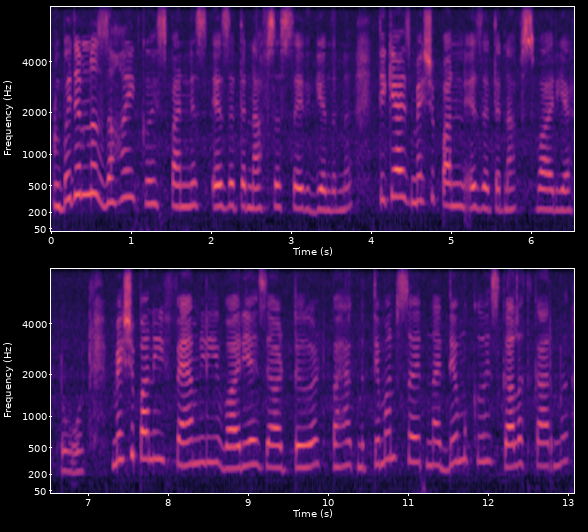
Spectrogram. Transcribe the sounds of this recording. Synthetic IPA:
bɨd̪imnɨzɐɦãjĩkɨ̃ːspɐnʲːisezɐt̪inɐfsɐsət̪ɡind̪nɨ | t̪ikʲaːzʲmeʃipɐnnʔezɐt̪enɐfʰsʋaːɾijaʈoːʈʰ | meʃipɐnɨifɛːmliʋaːɾijazʲaːʈəːʈʰbɐɦɐknɨt̪imɐnsəjt̪nɐd̪imkɨːsʲɡɐlɐt̪ʰkaɾnɨ

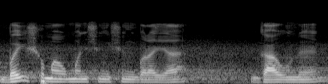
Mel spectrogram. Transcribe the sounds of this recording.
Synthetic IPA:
bəjsɔmawmɐnsiŋsiŋbɐɾaja | ɡawnɯ

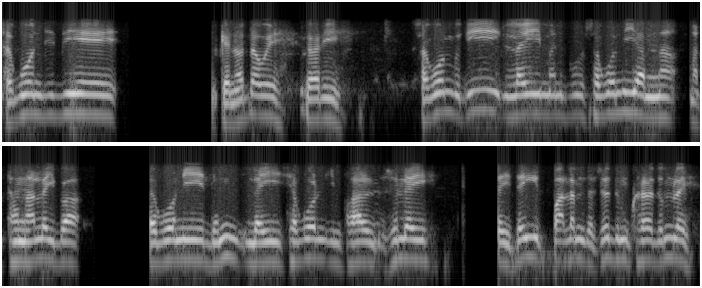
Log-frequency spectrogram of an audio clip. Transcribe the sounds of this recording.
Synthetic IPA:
sɐɡɔnzidie | kajnɔtawekɐɾi | saɡɔnbudilɐjmɐnip̬uɾsɐɡɔndijamnɐmɐtʰawnalɐjba | sɐɡɔnidumlɐjsaɡonimpʰaldɐsulɐj | lajtajpalɐmdɐsudumkʰɾadumlɐj

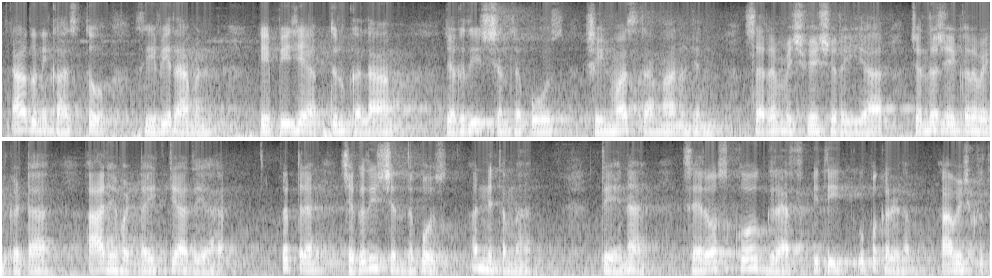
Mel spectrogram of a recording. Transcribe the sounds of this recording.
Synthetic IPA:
aːd̪ʱunikaːst̪u | siːʋiɾaːmɐn | eːpid͡ʒeːɐb̚d̪ulkɐlaːm | d͡ʒɐɡɐd̪iːʃt͡ʃɐnd̪ɾɐpoːs | ʃɾiːnʋaːsɾaːmaːnud͡ʒɐn | sɐɾɐmʋiʃʋeːʃuɾɐjːaːt͡ʃɐnd̪ɾɐʃeːkɐɾɐʋeŋkɐʈɐ | aːɾʱjɐpɐʈːɐit̪jaːd̪ɐjɐɦɐ | t̪ɐt̪ɾɐd͡ʒɐɡɐd̪iːʃt͡ʃɐnd̪ɾɐpoːs | ɐnjɐt̪ɐmɐɦɐ | t̪eːnɐ | seɾoːskoːpɡɾaːpʰit̪iupɐkɐɾɐɳɐm | aːʋiʃkɾut̪ɐ

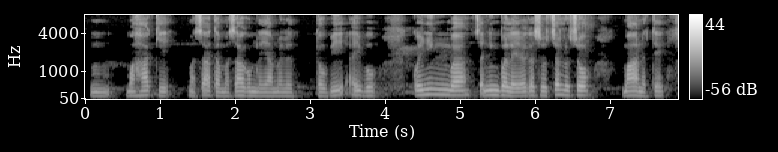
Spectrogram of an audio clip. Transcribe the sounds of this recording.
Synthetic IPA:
mɐɦakːi | mɐsa̰tʰɐmɐsaɡumnɐjamnɐlatawbiɐ̰jbukojniŋbɐt͡ʃɐ̰niŋbɐlɐjɾɐɡɐsut͡ʃɐlusɔ | manɐtʰek̚

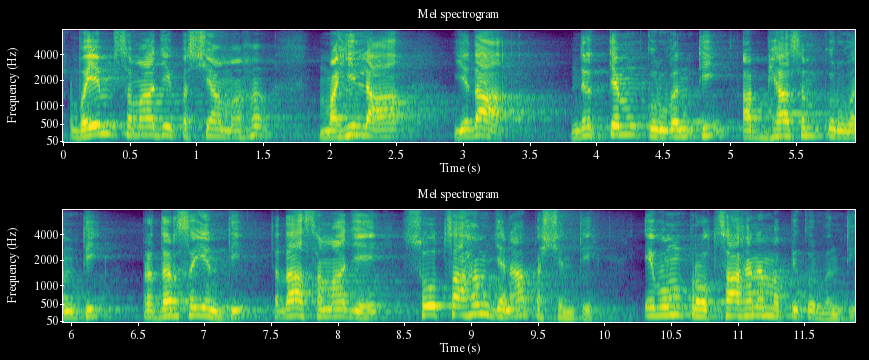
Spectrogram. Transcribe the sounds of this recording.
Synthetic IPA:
ʋɐjɐmsɐmaːd͡ʒeːpɐʃjaːmɐɦɐ̆ | mɐɦilaː | jɐd̪aː | nɾɪt̪jɐmkuɾʋɐnt̪iɐbʱjaːsɐmkuɾʋɐnt̪ipɾɐd̪ɐɾsɐjɐnt̪it̪ɐt̪ʰaːsɐmaːd͡ʒeːsoːt̪saːɦɐmd͡ʒɐnaːpɐʃjɐnt̪i | eːʋɐmpɾoːt̪saːɦɐnɐmɐpikuɾʋɐnt̪i

